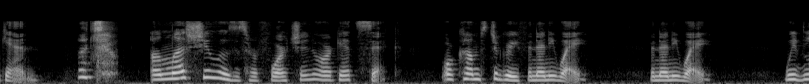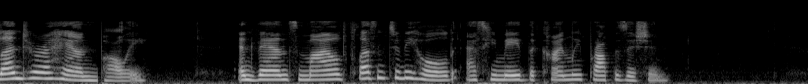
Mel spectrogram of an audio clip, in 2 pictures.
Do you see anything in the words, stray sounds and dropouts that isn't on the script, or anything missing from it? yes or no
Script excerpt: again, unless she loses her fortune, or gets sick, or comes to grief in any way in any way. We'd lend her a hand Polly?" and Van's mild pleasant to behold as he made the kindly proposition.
yes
